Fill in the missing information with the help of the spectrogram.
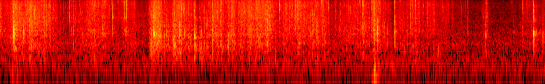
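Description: Tissue paper and small cosmetic packaging crinkling and rustling as hands unwrap and handle a product box: irregular crinkles, busier in the first three seconds and sparser near the end.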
